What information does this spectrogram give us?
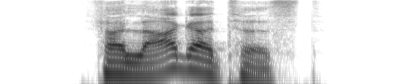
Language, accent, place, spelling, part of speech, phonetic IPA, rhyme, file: German, Germany, Berlin, verlagertest, verb, [fɛɐ̯ˈlaːɡɐtəst], -aːɡɐtəst, De-verlagertest.ogg
- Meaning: inflection of verlagern: 1. second-person singular preterite 2. second-person singular subjunctive II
